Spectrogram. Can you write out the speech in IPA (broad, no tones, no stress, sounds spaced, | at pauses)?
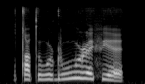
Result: tˤ ə˞ t̪ uː ɖ uː ɭ ɛ fʲ ɛ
